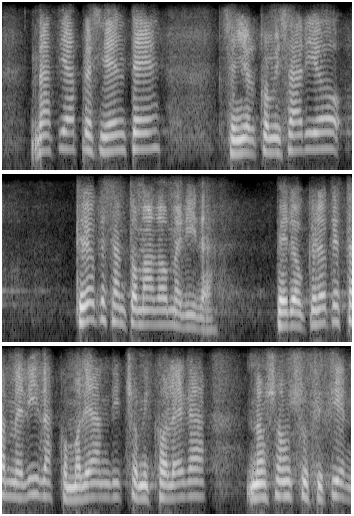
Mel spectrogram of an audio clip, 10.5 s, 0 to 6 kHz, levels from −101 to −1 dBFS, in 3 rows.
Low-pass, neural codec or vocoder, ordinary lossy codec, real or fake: 5.4 kHz; codec, 16 kHz in and 24 kHz out, 1 kbps, XY-Tokenizer; Opus, 16 kbps; fake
